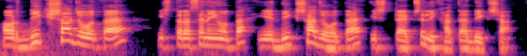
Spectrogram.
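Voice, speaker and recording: A man with a somewhat high voice teaches a grammar lesson for exam preparation. He works through each answer step by step. He poses questions and answers them himself. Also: expressive, moderate pace.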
